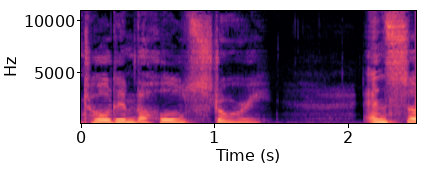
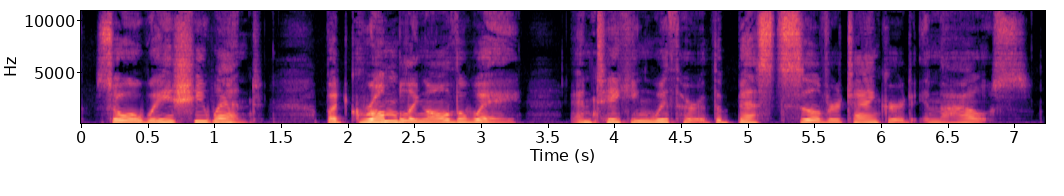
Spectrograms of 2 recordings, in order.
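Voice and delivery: ordinary delivery, nothing marked

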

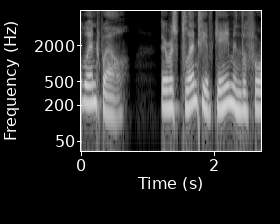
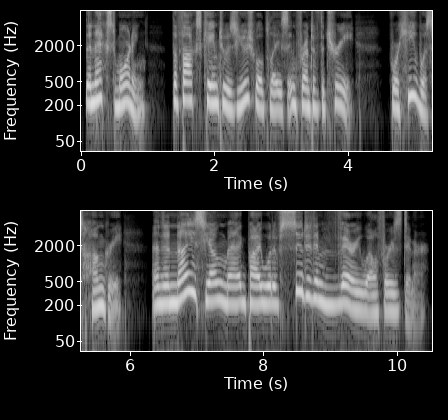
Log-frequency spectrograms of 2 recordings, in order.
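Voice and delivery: ordinary delivery

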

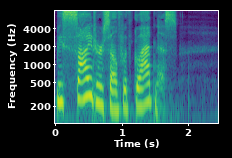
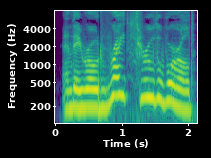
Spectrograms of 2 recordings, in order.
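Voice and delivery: plain reading voice

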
